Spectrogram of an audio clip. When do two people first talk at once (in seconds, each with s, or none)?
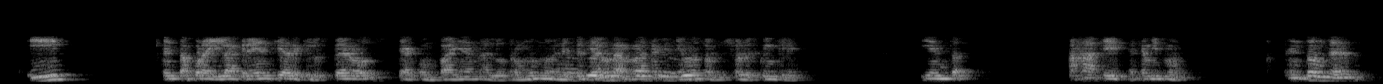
5.5 s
